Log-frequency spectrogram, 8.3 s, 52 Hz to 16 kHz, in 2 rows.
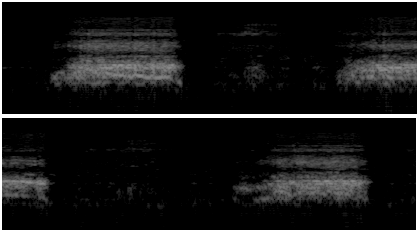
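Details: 36-year-old woman from the Philippines asleep: loud, harsh rattling snores on each inhalation, about 3 in 8 seconds, with quiet exhalations between; very loud snoring.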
